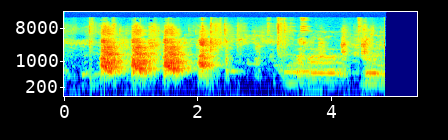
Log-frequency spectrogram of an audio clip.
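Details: Pit bull female that has just been through her second heat and mated; four quick barks roughly every half second, then softer tonal whines and rustling toward the end.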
